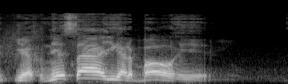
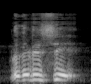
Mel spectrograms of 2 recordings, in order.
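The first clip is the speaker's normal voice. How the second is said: high squealed look at this; high disbelief; 11 semitones higher than usual. Real, not acted. Roasting the haircut, high squeal.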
